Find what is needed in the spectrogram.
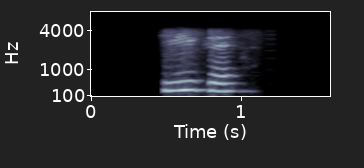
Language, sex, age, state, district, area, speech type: Hindi, female, 30-45, Uttar Pradesh, Pratapgarh, rural, conversation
